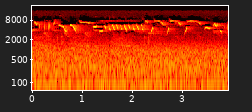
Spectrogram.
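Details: A Great Tit at dawn in Wales repeats a high, ringing two-note "teacher teacher" phrase rapidly, with a second bird answering nearby and other thin, high chirps overlapping in the background.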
